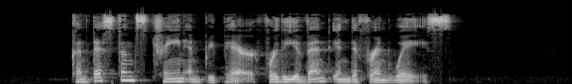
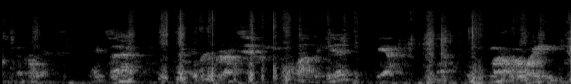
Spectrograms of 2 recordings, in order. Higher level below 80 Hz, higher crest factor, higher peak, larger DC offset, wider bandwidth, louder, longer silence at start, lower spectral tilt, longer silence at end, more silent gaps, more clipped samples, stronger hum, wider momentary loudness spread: about the same, -50 dBFS vs -54 dBFS; about the same, 18 dB vs 22 dB; first, 0 dBFS vs -16 dBFS; neither; about the same, 16 kHz vs 15.5 kHz; first, -14 LUFS vs -37 LUFS; first, 0.7 s vs 0 s; second, -3 dB/octave vs -4.5 dB/octave; first, 1.2 s vs 0 s; neither; neither; neither; about the same, 12 LU vs 10 LU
